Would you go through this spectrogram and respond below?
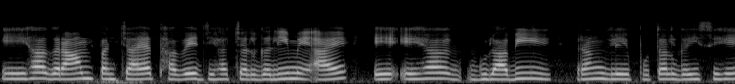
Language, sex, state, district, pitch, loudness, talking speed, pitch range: Chhattisgarhi, female, Chhattisgarh, Sarguja, 245 Hz, -24 LUFS, 140 wpm, 235-255 Hz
